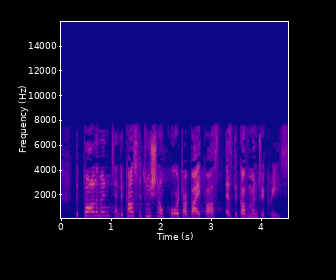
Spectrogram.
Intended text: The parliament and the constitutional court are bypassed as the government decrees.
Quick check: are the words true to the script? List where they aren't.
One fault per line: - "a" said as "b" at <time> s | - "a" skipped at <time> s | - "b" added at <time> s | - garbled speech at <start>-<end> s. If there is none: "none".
none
